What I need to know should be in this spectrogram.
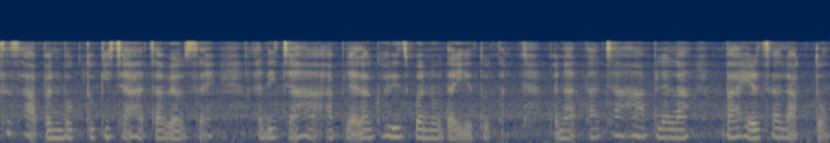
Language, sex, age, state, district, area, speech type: Marathi, female, 30-45, Maharashtra, Yavatmal, rural, spontaneous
